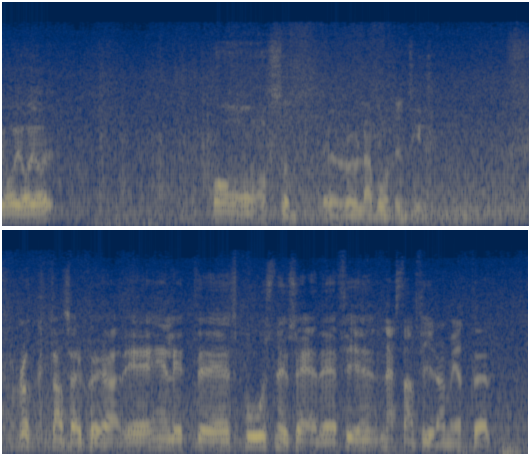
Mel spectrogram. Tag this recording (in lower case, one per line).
ocean
speech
